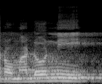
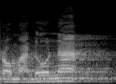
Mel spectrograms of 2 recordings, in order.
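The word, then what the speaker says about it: Ramadhāni: Syahri Ramadoni lillahiala jadi bacanya Ramadani kenapa ya kan ISM girunsif Ramadan Iya benar ISM G msif tapi dia diidopatkan kepada lafaz hazii rad hadti ya makanya Bapak Ibu itu saya sampaikan di beberapa tempat semuanya kalau kita niat bacanya Nawa itu in anard Syahri Ramadoni Ha sanati jangan baca Ramadona ya jangan ramadon haz Sanah itu salah dari ilmu nahunya ya saya mungkin ya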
